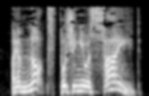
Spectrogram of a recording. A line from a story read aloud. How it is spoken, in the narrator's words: I said, raising my voice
